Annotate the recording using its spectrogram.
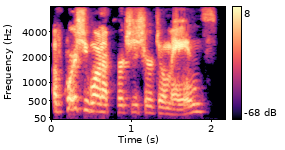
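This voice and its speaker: A woman's voice: mid-range voice, big pitch swings, normal speed, a bit bright, low-quality recording. Woman lawyer with a cold. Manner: plain explanatory, uses hedging fillers. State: has a cold, clearing her throat. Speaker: lawyer, guest. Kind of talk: live interview, explaining legal steps. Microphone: online video stream.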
